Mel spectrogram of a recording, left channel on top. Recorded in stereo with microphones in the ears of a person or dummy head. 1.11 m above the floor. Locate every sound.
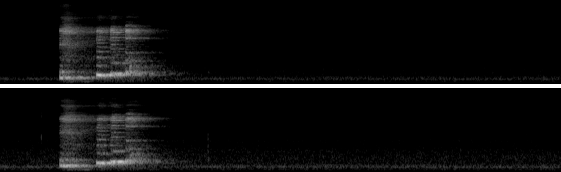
0.6 s a giggle: 25° left (ahead or behind), 1.8 m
